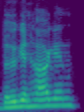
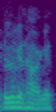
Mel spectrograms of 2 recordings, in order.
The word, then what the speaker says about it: Bugenhogen: when you first meet Bugenhogen. They say his name now. Now we know how we know how to say his name. We were always Booenhogen.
